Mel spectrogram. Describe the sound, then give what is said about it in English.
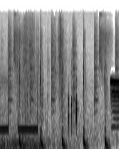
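Telephone tones: a couple of sustained beeps, then a brief run of dialing tones, ending in a bright, buzzing ring tone, with other scattered sounds in between. “Pick up the phone.”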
